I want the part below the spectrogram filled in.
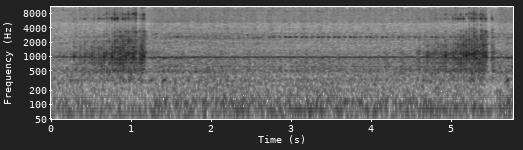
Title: rough idle after engine warm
